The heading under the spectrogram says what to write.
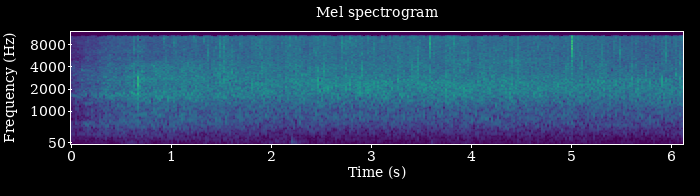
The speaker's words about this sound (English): You shouldn't clap over that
